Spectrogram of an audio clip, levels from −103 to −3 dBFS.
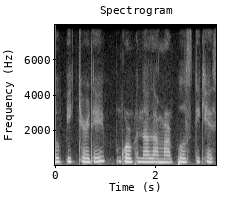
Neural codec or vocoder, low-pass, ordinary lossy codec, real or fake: none; none; none; real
